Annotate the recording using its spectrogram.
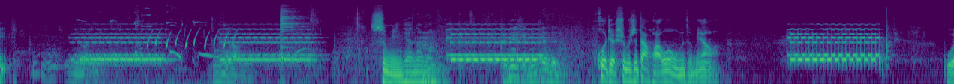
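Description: A phone rings in repeated bursts.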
